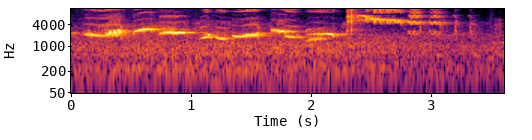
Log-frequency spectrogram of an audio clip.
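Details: Thrush fledgling lost in a Zamość park, Poland, evening; rapid series of short, wavering chirps and squeaks, closely repeated, ending with a higher, buzzy sweep of notes.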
